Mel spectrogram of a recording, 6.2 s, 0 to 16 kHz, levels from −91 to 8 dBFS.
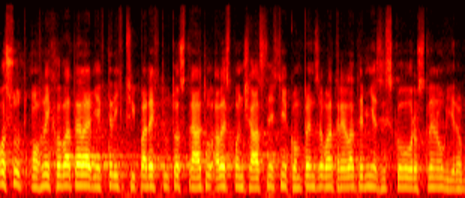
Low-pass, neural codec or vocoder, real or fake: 14.4 kHz; codec, 44.1 kHz, 7.8 kbps, DAC; fake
